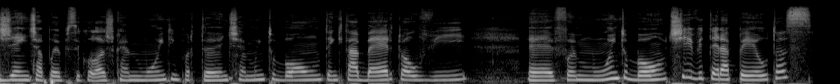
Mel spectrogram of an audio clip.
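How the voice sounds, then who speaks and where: A normal speaking voice at a moderate pace on a very clean recording with a silent background. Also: woman. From São Paulo, Brazil. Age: 20s. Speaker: DJ and adult content entrepreneur. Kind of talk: casual interview chat.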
